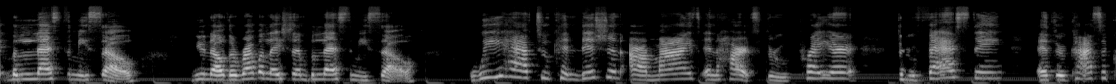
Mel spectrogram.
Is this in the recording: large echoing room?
no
